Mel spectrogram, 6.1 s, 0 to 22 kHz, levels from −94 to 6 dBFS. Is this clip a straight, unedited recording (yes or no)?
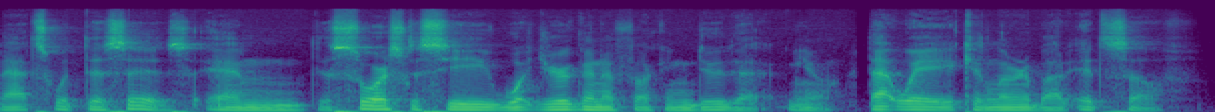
no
